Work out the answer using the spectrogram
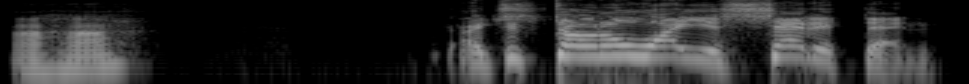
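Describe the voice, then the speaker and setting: An actor playing a dim, blustery middle-aged dad in an animated sitcom, goofy, rambling and blunt. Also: male voice, sits high, normal speed, no room sound, clean studio sound, heavily acted. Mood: casual, clueless.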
